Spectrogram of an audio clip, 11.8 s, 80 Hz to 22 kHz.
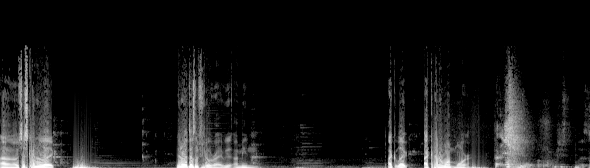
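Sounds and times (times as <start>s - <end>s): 
speech: 0.0s - 1.9s, 3.6s - 5.3s, 7.8s - 10.6s
person sneezing: 9.9s - 11.3s.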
